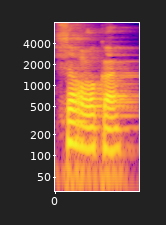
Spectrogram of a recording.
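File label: magpie, Russian; animals; birds; tuxpaint-stamps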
